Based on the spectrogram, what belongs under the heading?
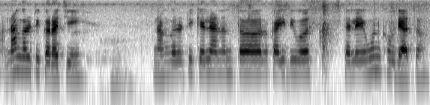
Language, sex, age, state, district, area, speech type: Marathi, female, 45-60, Maharashtra, Washim, rural, spontaneous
